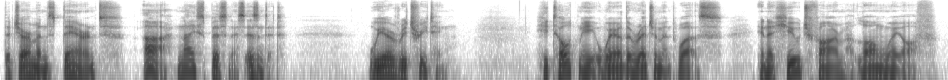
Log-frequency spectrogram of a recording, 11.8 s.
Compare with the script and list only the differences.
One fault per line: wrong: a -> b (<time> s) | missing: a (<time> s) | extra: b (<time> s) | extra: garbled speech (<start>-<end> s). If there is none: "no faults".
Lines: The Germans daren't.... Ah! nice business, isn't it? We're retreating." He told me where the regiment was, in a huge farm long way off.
no faults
